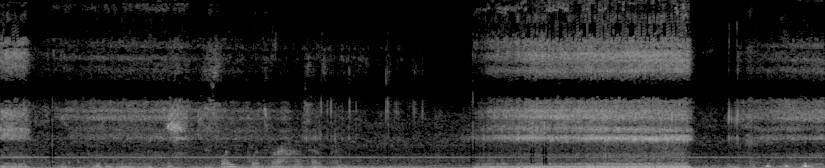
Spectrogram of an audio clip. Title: My Precious Jozie snores like a human too! #dog #funny #cute #floof #sleepydog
